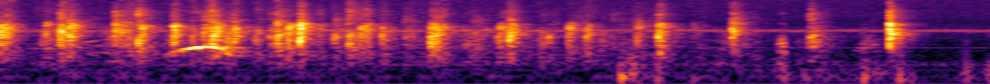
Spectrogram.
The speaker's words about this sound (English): Give him a hand clap, please.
